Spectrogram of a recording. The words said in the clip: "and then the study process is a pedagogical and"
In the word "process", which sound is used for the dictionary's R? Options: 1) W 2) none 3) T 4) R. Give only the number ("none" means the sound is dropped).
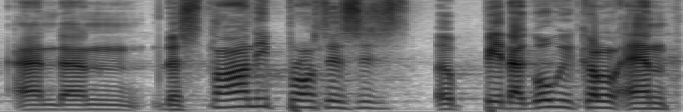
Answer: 4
